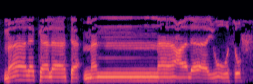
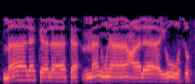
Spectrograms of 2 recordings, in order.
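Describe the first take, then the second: First: The two n sounds merge into one doubled n. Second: Two n sounds with a brief, clipped vowel between. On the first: "الوجه الأول الإدغام مع الإشمام" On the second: "بالاختلاس بدون إدغام، اختلاس حركة النون"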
